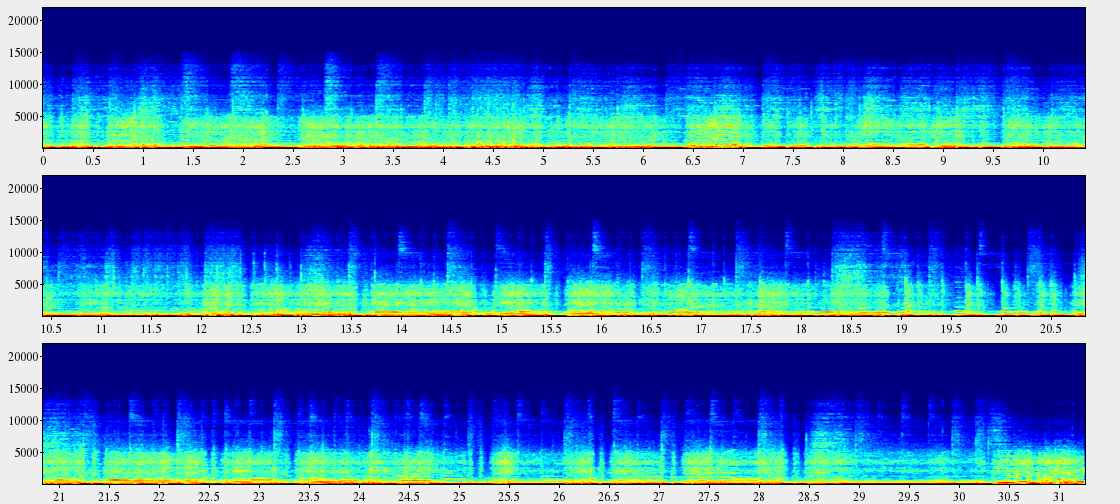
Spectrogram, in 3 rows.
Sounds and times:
Electric guitar: 0.0s - 31.2s.

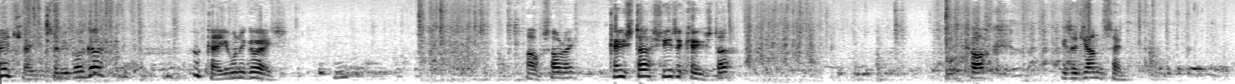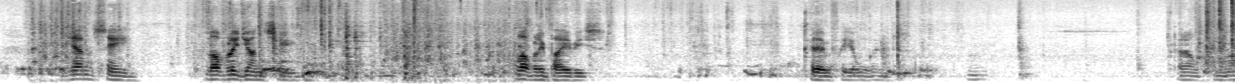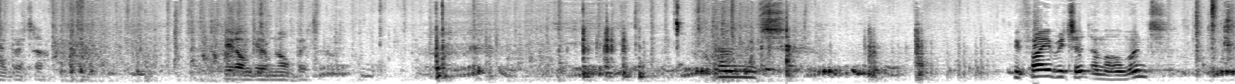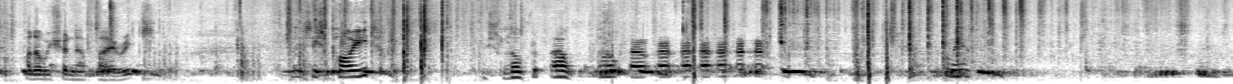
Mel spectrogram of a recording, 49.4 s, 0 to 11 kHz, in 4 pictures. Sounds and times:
Coo: 3.2s - 4.1s, 9.8s - 10.5s, 11.6s - 13.0s, 19.1s - 20.4s, 21.2s - 22.2s, 27.8s - 33.8s, 36.3s - 37.3s, 42.8s - 45.7s, 46.3s - 49.3s.

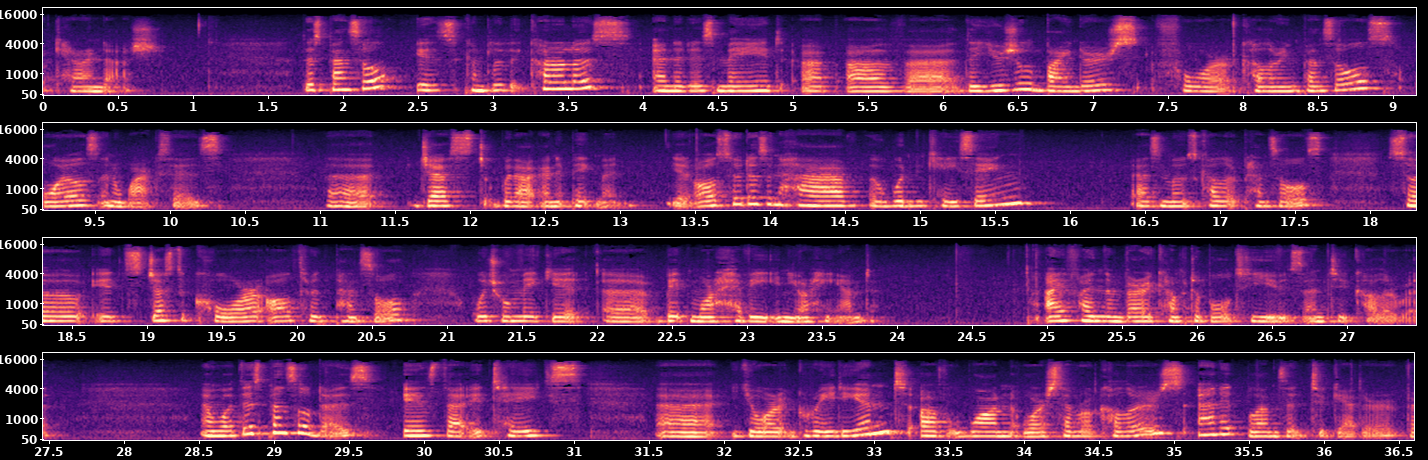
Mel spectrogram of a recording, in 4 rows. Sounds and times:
Speech: 0.0s - 0.9s, 1.7s - 10.4s, 11.0s - 24.0s, 24.9s - 27.6s, 28.5s - 36.6s.

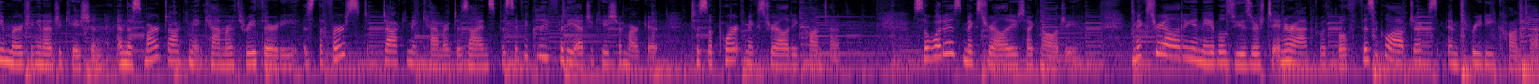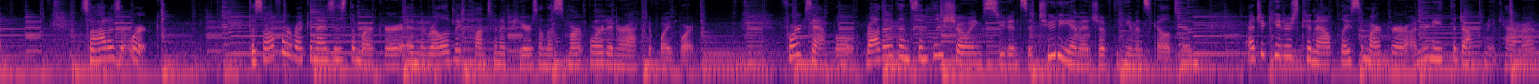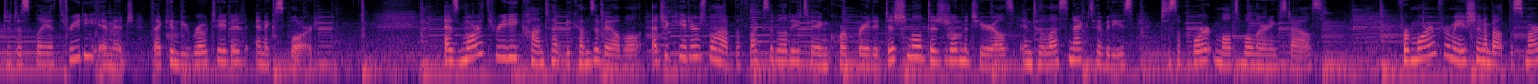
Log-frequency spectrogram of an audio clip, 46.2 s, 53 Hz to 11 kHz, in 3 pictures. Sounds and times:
Speech: 0.0s - 8.4s, 9.1s - 17.0s, 17.9s - 22.4s, 23.2s - 34.0s, 35.2s - 44.0s, 44.8s - 46.1s
Music: 0.0s - 46.1s.

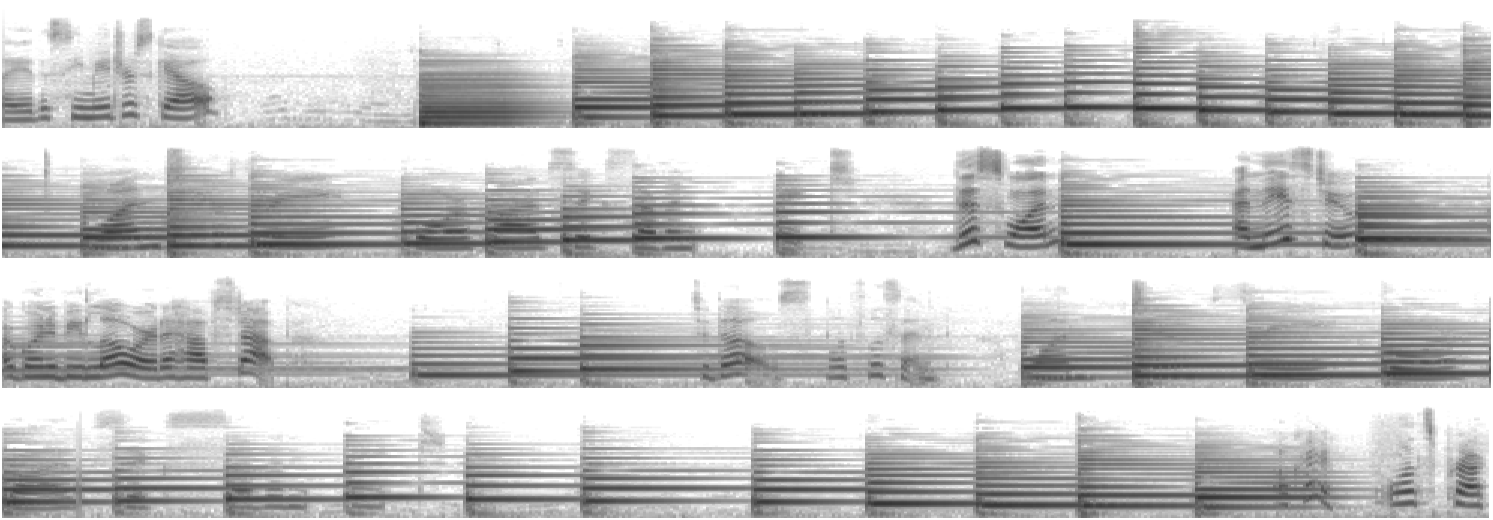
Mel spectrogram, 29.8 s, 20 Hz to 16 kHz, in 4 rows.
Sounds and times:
Speech: 0.0s - 2.0s, 7.9s - 10.9s, 12.2s - 12.7s, 13.6s - 14.2s, 18.4s - 20.3s, 28.7s - 29.7s
Electric piano: 2.1s - 29.2s.

